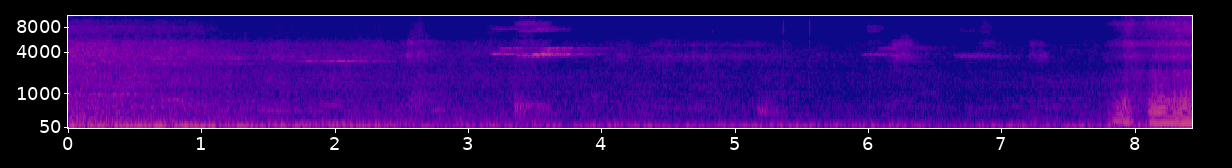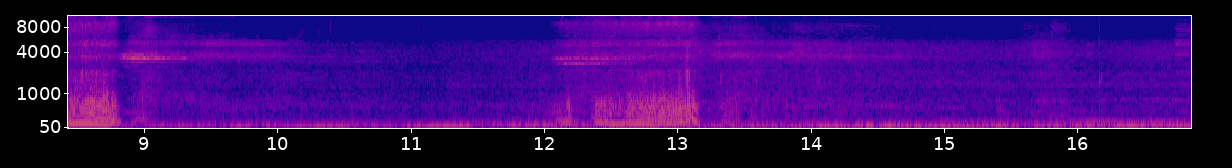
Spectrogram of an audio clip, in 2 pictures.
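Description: Loud, rough, rattling snores in slow cycles over constant low noisy breathing; heavy snoring typical of a flat-faced dog.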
